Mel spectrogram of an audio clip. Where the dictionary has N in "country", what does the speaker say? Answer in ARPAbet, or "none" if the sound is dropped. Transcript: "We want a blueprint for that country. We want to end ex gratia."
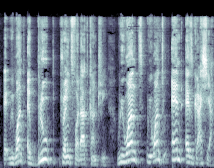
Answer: N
